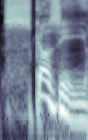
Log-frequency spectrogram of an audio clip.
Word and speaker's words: SCSI: Guy put experience with scuzzy on his resume. For non- techies, SCSI is a type of hard drive pronounced as he wrote it, but never in a million years written that way.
